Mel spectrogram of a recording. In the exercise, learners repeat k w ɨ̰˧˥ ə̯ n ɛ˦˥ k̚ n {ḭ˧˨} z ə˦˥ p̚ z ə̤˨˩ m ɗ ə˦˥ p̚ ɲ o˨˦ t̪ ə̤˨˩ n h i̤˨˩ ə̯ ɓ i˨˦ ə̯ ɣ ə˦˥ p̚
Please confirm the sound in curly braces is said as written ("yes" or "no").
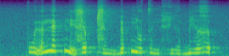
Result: yes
